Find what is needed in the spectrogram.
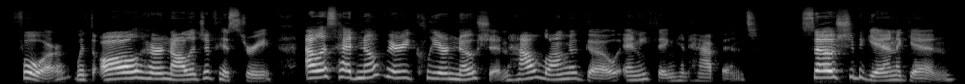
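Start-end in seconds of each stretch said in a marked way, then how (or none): none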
